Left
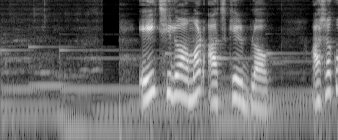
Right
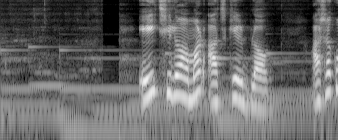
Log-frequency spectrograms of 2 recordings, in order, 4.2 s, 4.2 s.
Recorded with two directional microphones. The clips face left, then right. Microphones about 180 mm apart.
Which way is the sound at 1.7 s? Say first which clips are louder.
Right 1 dB; 5° right (ahead or behind).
